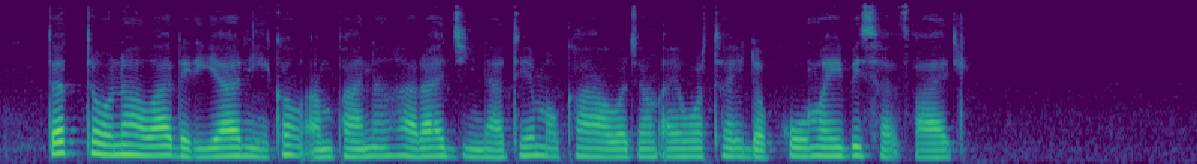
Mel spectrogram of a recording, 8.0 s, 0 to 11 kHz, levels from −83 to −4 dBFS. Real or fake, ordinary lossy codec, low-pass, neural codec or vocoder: fake; none; 9.9 kHz; codec, 24 kHz, 0.9 kbps, WavTokenizer, medium speech release version 2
